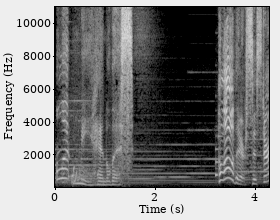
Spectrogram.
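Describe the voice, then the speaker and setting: A woman's voice: sits high, huge pitch swings, takes it slowly, over loud music, exaggerated voice. A woman voicing a cheeky, boastful young male bard in a video game, playful and theatrical in delivery. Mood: confident, playful. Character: cheeky, boastful androgynous boy bard, secretly a god. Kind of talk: English video game voice acting.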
